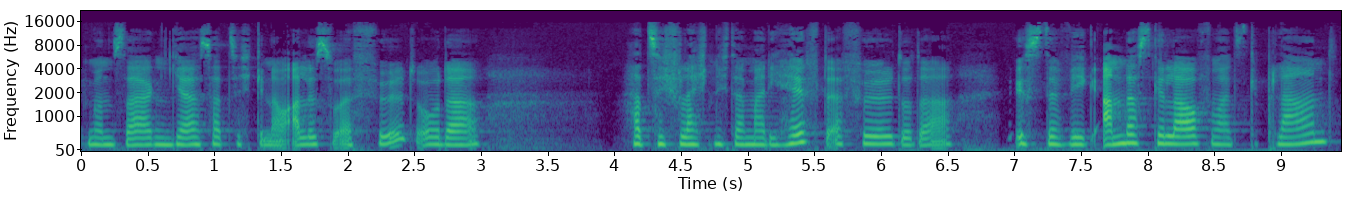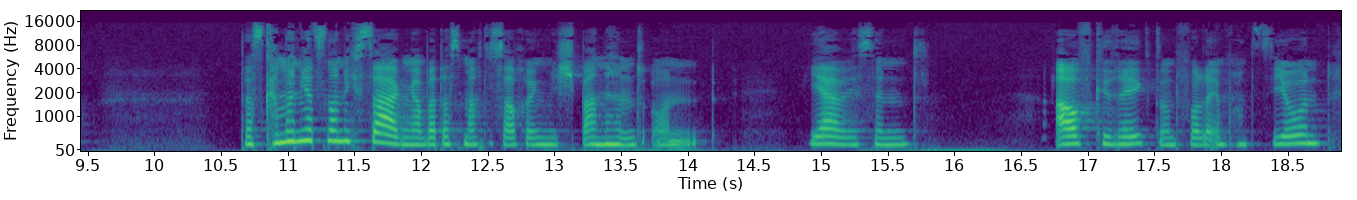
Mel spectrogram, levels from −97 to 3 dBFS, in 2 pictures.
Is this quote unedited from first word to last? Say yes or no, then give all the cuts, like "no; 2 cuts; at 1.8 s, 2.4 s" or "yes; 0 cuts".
yes; 0 cuts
